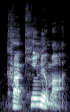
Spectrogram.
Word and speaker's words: Kakinuma: go being distracted so I wrote down the pronunciation of this and this artist is Thomas and it's kakinuma and it's kak Thomas kakinuma and he is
